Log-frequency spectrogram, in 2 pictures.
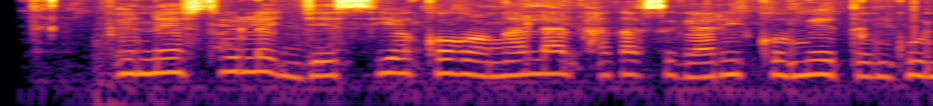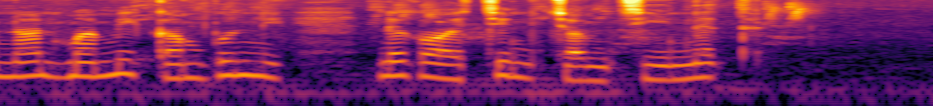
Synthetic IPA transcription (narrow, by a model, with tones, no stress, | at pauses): fe˨ne˨su˦la˦d͡ʒe˨si˦o˦kɔ˦kɔ˨ŋa˦la˦la˨ka˦sɪ˨ɡa˨ɾi˦ko˨ŋe˦te˨ŋɡu˦nɔ˦nma˨mi˦ka˨mbu˦ni˨ne˦kɔ˨t͡ʃi˦nt͡ʃɔ˨mt͡ʃi˨ne˦t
